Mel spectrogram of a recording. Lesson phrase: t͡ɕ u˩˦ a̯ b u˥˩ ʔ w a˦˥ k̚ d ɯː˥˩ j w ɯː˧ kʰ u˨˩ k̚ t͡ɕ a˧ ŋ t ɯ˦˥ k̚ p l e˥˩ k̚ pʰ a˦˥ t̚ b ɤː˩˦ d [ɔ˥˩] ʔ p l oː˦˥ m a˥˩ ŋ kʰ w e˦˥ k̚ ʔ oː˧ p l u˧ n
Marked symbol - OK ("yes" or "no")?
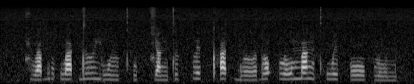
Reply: no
